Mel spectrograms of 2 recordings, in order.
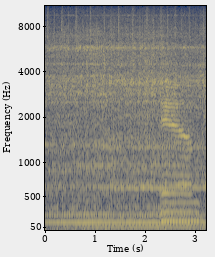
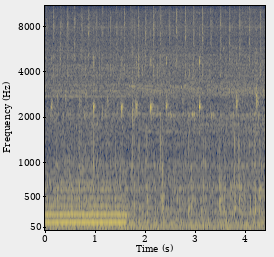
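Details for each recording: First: Logan 922 metal lathe, 11-inch swing: a sharp light tick about four times a second over a steady motor hum, keeping time with belt travel; the old flat belt splice is slapping the pulleys. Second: Late-1940s/early-1950s Logan 922 metal lathe, 11-inch swing, 36 inches between centers, after resetting the tool bit that caused chatter: steady cut with an even hiss and faint tick, no chatter; smooth lathe cut.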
